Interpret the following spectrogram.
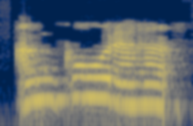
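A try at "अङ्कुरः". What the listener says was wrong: अंकुरः नास्ति खलु तत्र कु दीर्घं न अंकुरः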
